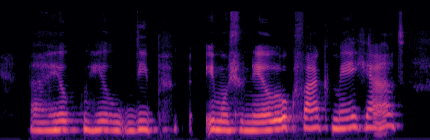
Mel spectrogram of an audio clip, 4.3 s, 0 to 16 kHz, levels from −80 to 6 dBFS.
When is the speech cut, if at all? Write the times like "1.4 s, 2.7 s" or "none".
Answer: none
